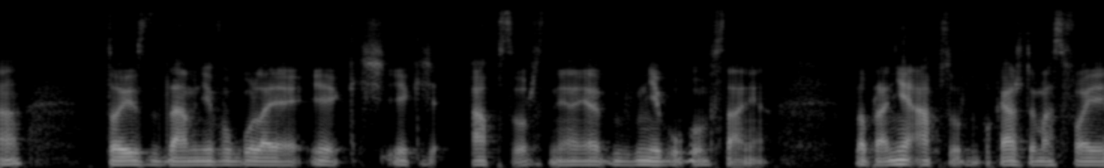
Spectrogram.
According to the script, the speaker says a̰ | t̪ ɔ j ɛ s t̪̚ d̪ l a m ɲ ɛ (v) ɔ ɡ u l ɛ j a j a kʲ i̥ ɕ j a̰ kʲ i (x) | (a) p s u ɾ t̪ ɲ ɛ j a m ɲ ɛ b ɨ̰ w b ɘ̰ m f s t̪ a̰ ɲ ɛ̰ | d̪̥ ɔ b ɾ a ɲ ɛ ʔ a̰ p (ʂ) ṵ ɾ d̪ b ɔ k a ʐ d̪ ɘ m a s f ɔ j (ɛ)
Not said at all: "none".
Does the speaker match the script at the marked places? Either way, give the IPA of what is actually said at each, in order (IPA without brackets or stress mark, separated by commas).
v, ɕ, a, s, ɛ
